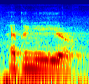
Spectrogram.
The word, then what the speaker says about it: Happy New Year: будет с Новым годом Happy New Year неправильно happ нет happ happ Да Толь Нет ты говоришь правильно ты Ударение неправильно ставишь happ happ Year ударение на New Ребята с Новым годом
